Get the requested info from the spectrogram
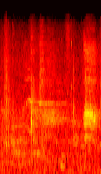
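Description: A crow cawing once near the end, a single short harsh call.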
